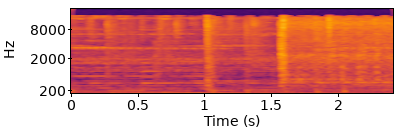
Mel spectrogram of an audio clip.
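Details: Epson L220 printer that had a blinking ink/paper error, powered on after the paper sensor lever and rear paper support were put back: soft motor whir and carriage clunks. It is a normal startup, and the fault is resolved.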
